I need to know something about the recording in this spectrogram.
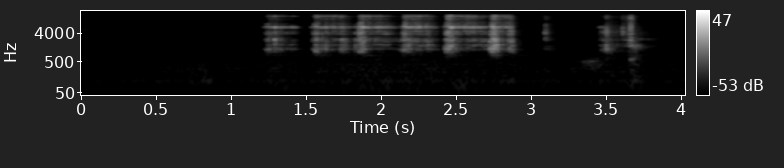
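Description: Metal-on-metal sliding and rattling with a high ringing edge as the ATI Bulldog shotgun's barrel assembly is pushed into the receiver, in several quick strokes starting about a second in. A few light clicks follow as it seats.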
